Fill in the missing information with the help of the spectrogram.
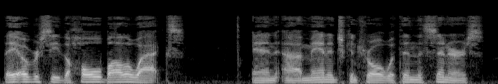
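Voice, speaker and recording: A man's voice: fairly low pitch, fairly even intonation, moderate pace. A man co-hosting a podcast, explaining step by step in a colloquial, laid-back, slightly hesitant way. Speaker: podcast co-host. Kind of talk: casual explanatory chat.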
